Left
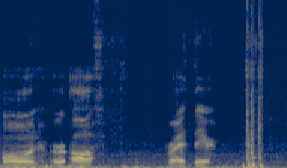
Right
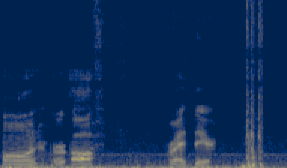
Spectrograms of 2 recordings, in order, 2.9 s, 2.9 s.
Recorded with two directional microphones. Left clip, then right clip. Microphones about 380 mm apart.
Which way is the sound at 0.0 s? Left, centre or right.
Centre.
